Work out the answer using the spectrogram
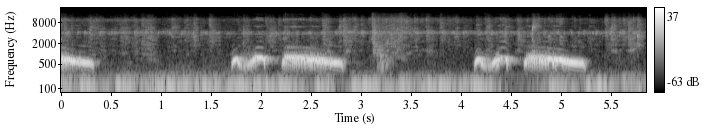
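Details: Spotted dove cooing, known locally as derkuku or tekukur, a call said to set any dove calling in reply: two phrases of a short wavering note followed by a longer, falling coo, with a steady low hum underneath.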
